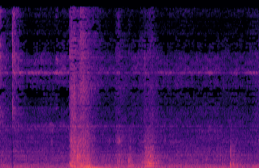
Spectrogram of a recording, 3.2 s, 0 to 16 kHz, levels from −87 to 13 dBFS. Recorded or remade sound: remade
